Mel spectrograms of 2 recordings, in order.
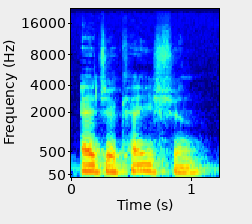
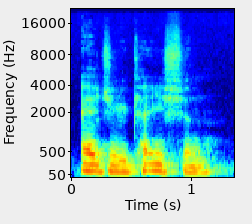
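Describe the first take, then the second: First: The unstressed vowel is reduced to a schwa. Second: The unstressed vowel is a short full oo sound.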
